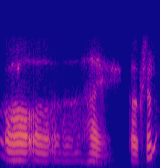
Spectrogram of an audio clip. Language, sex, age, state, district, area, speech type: Assamese, male, 30-45, Assam, Udalguri, rural, conversation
